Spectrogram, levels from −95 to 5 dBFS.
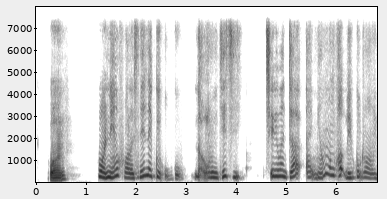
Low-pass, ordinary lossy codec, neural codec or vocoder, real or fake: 7.2 kHz; none; codec, 16 kHz in and 24 kHz out, 0.4 kbps, LongCat-Audio-Codec, four codebook decoder; fake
